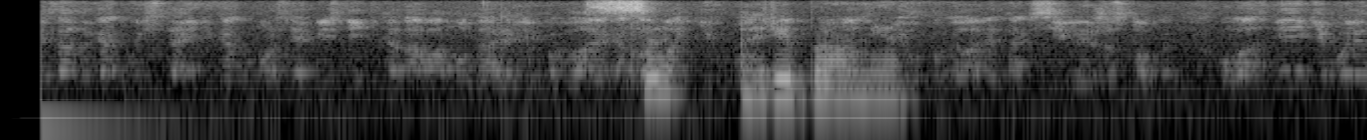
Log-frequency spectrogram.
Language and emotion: Russian, neutral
